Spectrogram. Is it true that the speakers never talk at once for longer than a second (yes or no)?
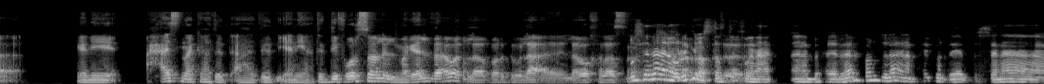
no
